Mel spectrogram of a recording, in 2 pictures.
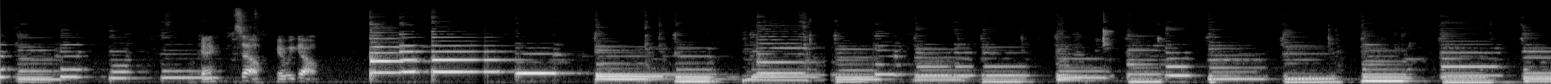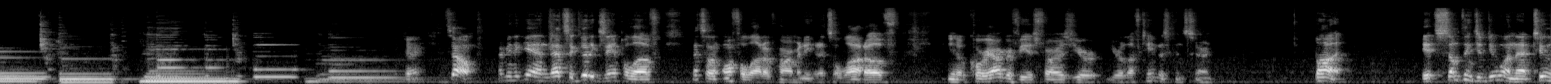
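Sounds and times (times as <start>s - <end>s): jazz guitar chord melody: 0.0s - 2.3s, 3.7s - 19.9s.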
